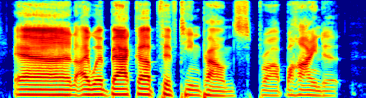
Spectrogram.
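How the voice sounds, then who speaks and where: On a very clean recording with a silent background and a dry, close sound with no echo, a man speaks at a very slow pace in an American accent with a medium-pitched voice. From California desert. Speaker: game streamer. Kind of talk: casual live stream chat. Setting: live stream. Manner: animated; loud.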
